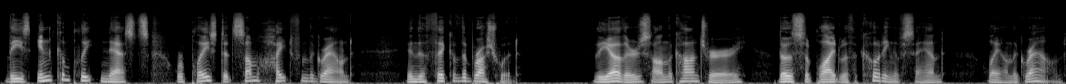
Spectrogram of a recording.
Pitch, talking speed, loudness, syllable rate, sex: 125 Hz, 185 wpm, -22 LUFS, 5.5 syllables/s, male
